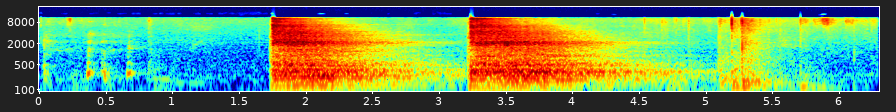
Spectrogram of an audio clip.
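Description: Stage sound effect over the hall's loudspeakers: two loud, sudden hits about a second and a half apart, each ringing out and fading over more than a second, then a softer hit near the end.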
